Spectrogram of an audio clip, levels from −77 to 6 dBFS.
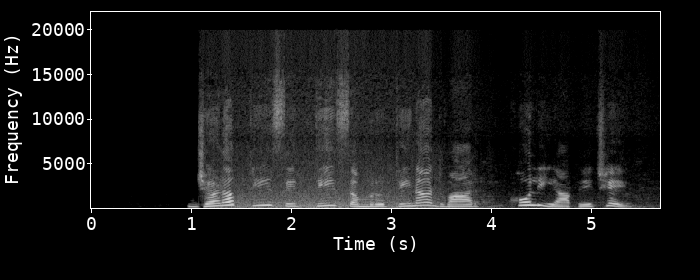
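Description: From start to finish the speech runs through noise suppressor artifacts. The suppressor is pulling down whatever bands it judges to be steady noise, frame by frame, by about 16 dB, so the background dips in the gaps and swells back up under each phrase. The room noise jumps by about 24 dB at around 1 second, leaving it only about 18 dB under the speech.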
